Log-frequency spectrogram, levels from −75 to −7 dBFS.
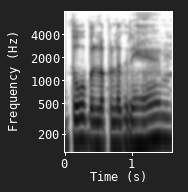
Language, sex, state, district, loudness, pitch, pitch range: Hindi, male, Uttar Pradesh, Shamli, -14 LUFS, 150 Hz, 145-165 Hz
